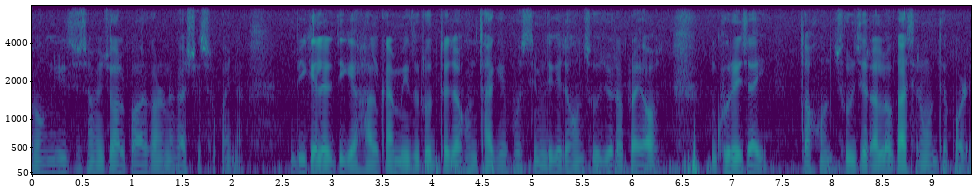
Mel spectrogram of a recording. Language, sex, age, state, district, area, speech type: Bengali, male, 18-30, West Bengal, Jhargram, rural, spontaneous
